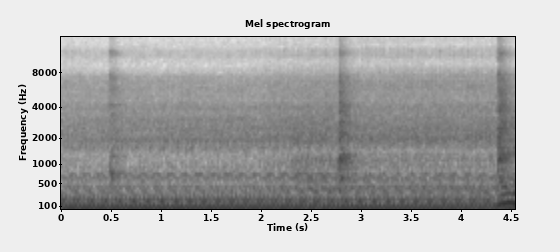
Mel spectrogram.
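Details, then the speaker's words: BMW 1 Series 118d/120d with N47 2.0 diesel, oil pressure light on: fast, steady knocking at idle over diesel clatter, very bad bottom-end knock; engine possibly dead, cause not yet confirmed. "this one has a two liter diesel engine with a very bad knocking sound no brake pedal and oil pressure light so it's my it might be dead"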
